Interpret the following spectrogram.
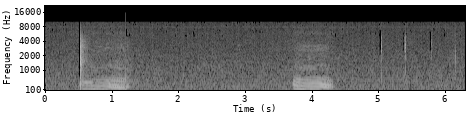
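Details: An 8-year-old cat gives two tonal, slightly whistling snores about three seconds apart in a quiet room.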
